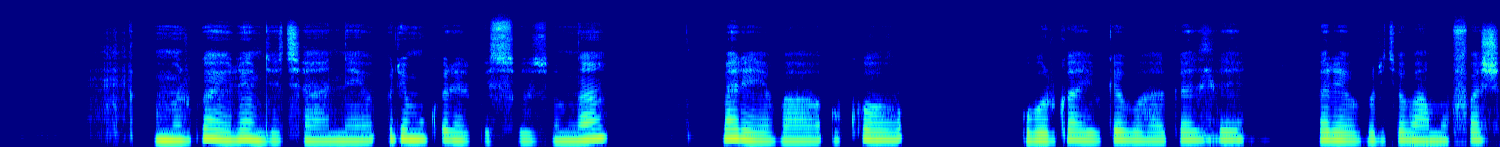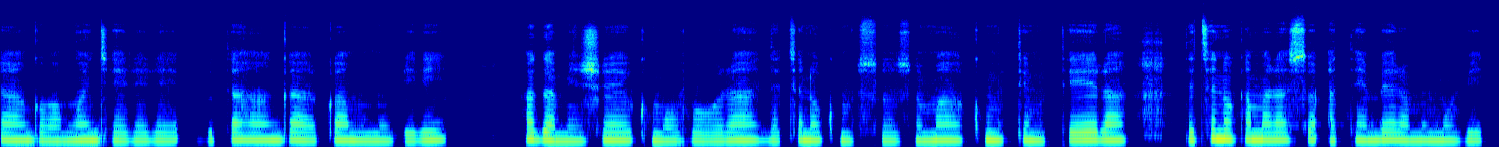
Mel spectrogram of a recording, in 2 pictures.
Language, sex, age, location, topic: Kinyarwanda, female, 18-24, Huye, health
